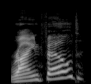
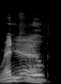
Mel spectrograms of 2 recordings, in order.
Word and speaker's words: Renfield: baby we're starting with I'm gonna say it wrong reinfeld was it renfeld I always say it wrong Renfield okay yeah Renfield well that's what we're starting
